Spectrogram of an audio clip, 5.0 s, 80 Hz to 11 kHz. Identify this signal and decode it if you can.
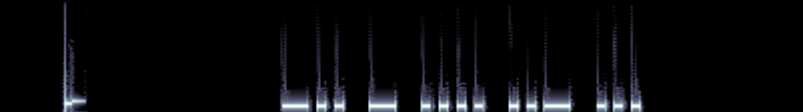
Morse code, heard as a keyed tone, about 22 wpm, 700 Hz. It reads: DTHUS
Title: Five Challenging Letter-Number Combinations 22wpm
